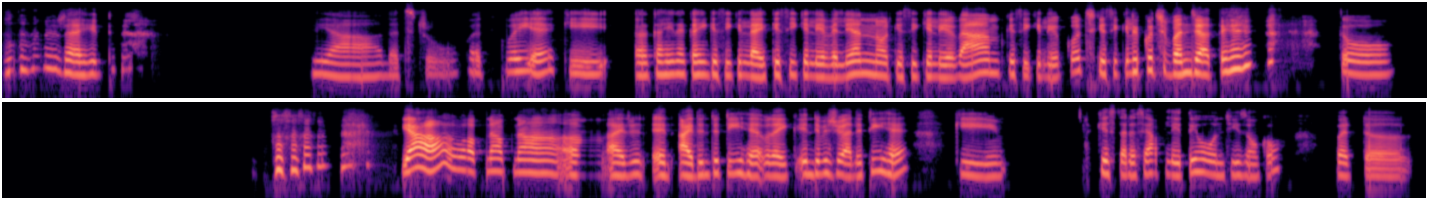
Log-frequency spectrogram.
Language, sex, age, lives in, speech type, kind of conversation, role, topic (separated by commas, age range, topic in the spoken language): Hindi, female, 45-49, India, conversation, podcast, guest, Kaunsi film tumhe sabse zyada real life se door le jaa kar escape karne mein madad karti hai?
